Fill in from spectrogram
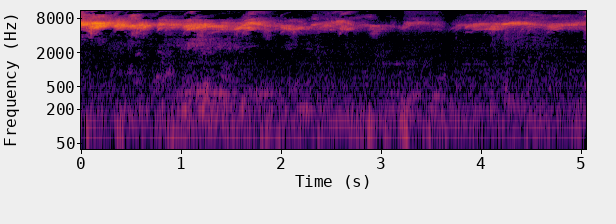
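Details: Several swifts give thin, very high screaming trills in overlapping bursts that rise and fall in loudness, with a short lull after the third second. A quiet background lies beneath.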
